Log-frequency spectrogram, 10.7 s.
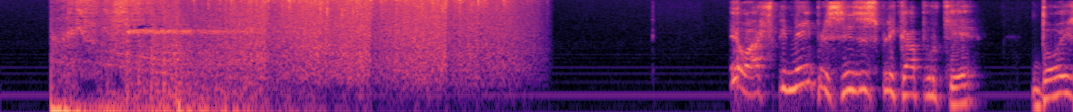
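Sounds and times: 
shower running water: 0:01.4 - 0:05.5
speech: 0:07.4 - 0:10.7.

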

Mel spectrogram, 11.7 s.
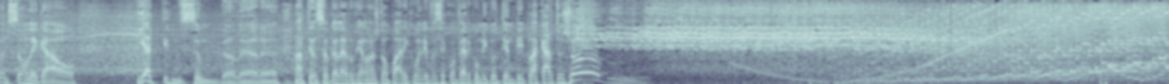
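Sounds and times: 
speech: 0:00.0 - 0:06.8
electronic radio station chime: 0:05.8 - 0:11.6.

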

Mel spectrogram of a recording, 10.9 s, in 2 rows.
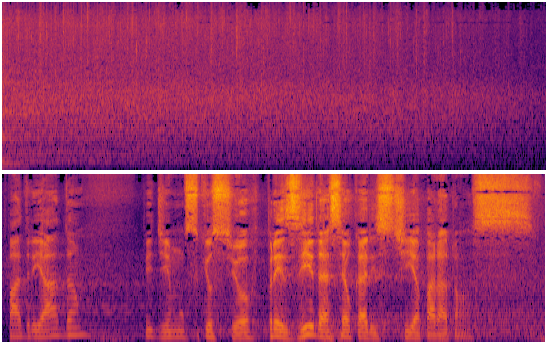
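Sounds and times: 
audience applause: 0:00.0 - 0:05.5
speech: 0:05.5 - 0:10.7.

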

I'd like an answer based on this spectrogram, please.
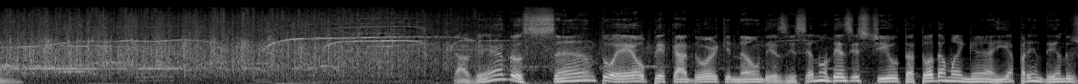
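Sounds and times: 
crowd applause: 0:00.0 - 0:08.2
speech: 0:04.5 - 0:10.7.

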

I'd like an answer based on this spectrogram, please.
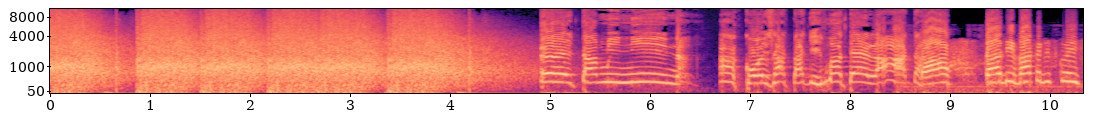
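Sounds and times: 
burst of gunfire sound effect: 0:00.0 - 0:04.9
speech: 0:05.4 - 0:10.3.

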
